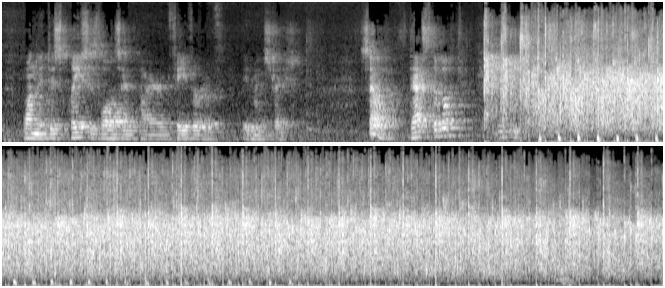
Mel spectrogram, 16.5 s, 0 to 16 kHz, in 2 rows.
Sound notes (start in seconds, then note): 6.0 applause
